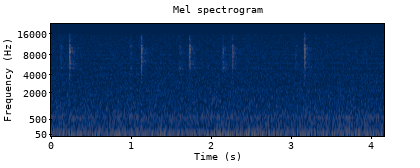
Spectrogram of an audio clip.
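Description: Near silence with about five faint computer mouse clicks, several in quick pairs, over a steady low hum.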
